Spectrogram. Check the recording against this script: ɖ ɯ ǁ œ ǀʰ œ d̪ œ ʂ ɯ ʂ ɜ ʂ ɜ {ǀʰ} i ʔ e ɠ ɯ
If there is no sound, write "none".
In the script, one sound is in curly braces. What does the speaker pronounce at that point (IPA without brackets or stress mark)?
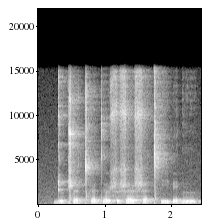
ǀʰ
